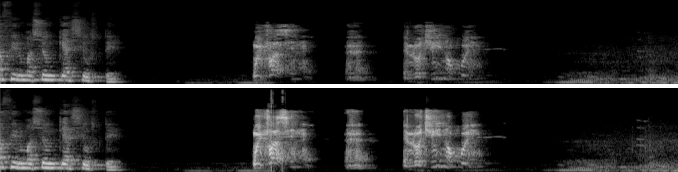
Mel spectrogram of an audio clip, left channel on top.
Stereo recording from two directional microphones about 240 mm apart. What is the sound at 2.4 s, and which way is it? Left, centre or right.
Throat clearing, right.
